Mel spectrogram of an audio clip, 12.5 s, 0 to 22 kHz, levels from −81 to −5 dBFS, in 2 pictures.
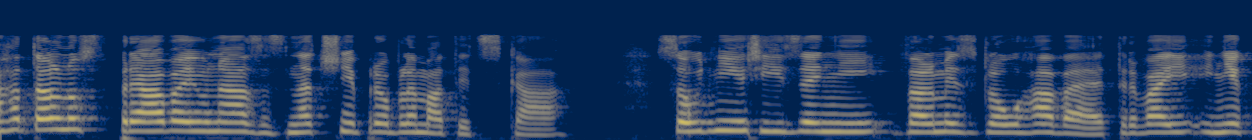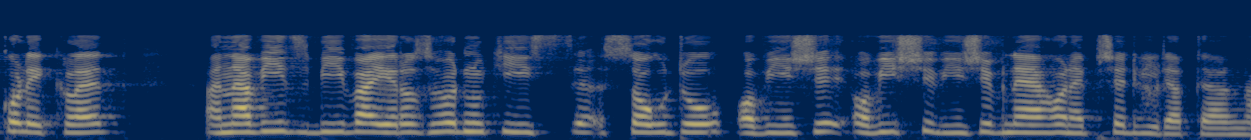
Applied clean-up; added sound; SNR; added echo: neural mask model DeepFilterNet 3.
